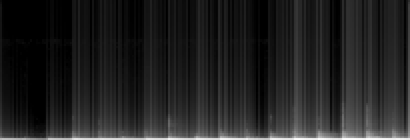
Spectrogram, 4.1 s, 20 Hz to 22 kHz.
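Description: A large, hollow Remo Buffalo frame drum with a black synthetic head, held upright, is struck repeatedly with a felt-tipped wooden mallet. It gives a steady series of deep, booming thuds with a warm low tone around 215 Hz that rings briefly between strokes. The hits grow gradually louder over the clip.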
